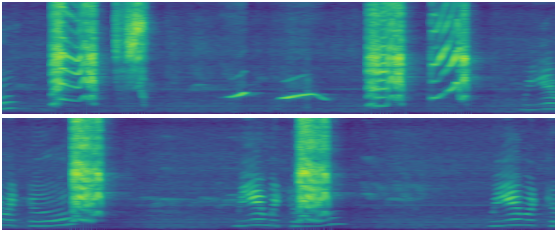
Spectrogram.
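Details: Pet green Indian ringneck parakeet talking: short rising and falling whistled phrases mixed with harsh, high screechy bursts, about seven separate utterances with brief pauses between them over eight seconds.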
